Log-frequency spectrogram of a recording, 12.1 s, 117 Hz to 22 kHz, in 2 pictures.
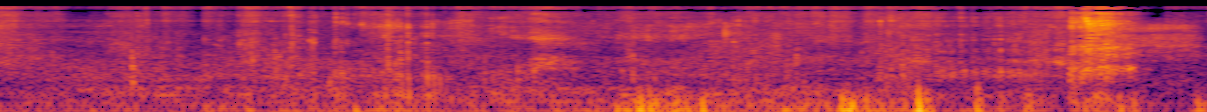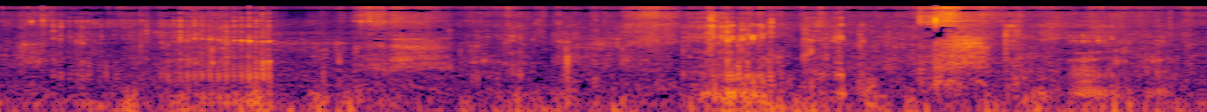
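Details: Pet Bulldog, a male dog, cuddling with its owner in a garden in 2021, breathing with the breed's typical snuffling 'fugo fugo' snorts: low, rough breaths repeated about three times a second, heaviest midway, over quiet outdoor background.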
